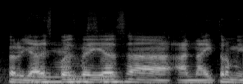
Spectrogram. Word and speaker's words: Nitrome: Y la novedad fue Shovel Knight Dig, que es un juego hecho con Nitrom, o Nitrome, ¿cómo lo pronuncias? – Nitrom. – Sí, qué bonito, Nitrom, uff.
